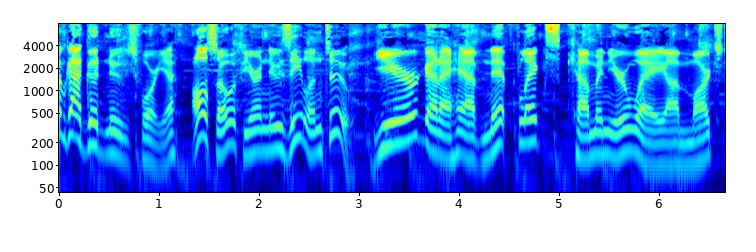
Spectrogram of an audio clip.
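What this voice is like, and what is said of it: Usual voice. Nothing is said of it.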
